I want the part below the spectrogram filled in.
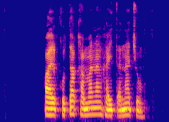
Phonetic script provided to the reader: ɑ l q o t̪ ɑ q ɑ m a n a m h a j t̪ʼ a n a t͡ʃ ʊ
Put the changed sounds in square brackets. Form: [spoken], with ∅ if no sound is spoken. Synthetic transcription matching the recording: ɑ [ʎ] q o t̪ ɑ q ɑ m a n a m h a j t̪ʼ a n a t͡ʃ ʊ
